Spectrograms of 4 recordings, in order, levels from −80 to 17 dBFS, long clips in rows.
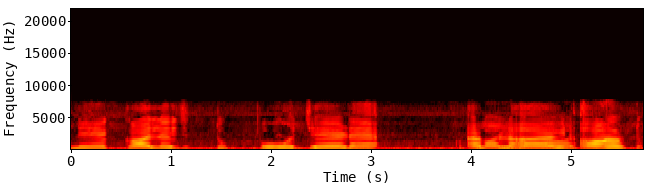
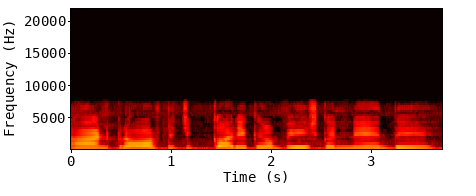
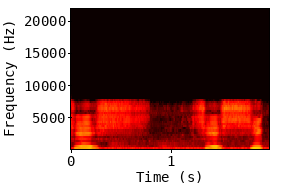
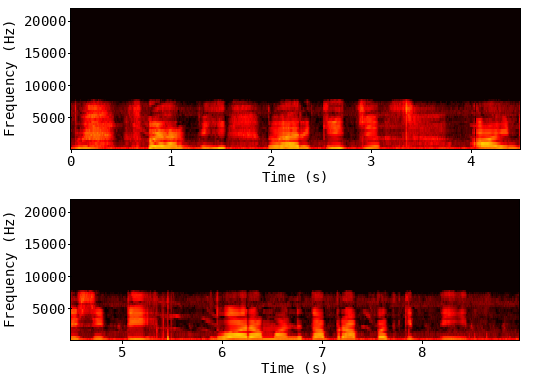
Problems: constant background noise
